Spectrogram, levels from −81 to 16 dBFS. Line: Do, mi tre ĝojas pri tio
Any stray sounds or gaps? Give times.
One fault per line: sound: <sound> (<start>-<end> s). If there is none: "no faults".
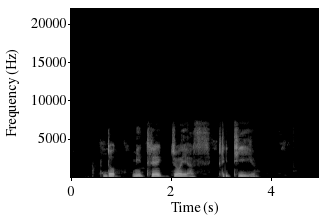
sound: dropout (3.1-3.1 s)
